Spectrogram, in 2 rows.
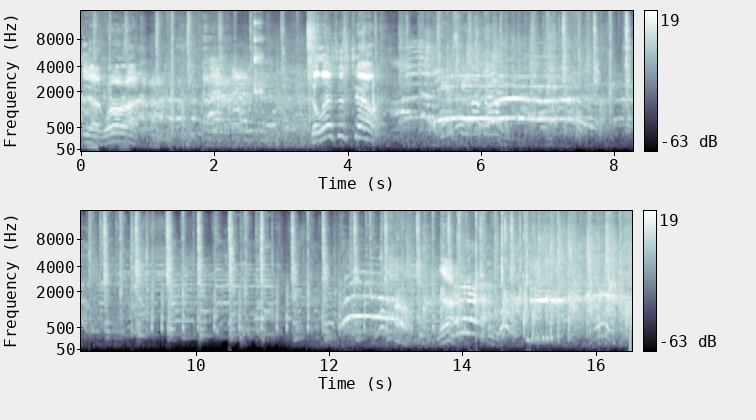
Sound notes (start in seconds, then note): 5.7 people cheering and clapping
